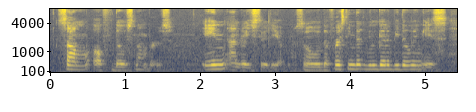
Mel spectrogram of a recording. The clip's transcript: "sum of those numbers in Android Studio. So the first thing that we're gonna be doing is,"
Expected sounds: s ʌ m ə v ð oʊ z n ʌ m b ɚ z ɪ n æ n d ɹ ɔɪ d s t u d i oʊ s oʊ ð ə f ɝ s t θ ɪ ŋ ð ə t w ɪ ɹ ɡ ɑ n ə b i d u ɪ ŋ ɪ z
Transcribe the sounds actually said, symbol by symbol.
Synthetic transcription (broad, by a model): s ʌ m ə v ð oʊ s n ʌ m b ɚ s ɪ n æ n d ɹ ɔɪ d s t u d i oʊ s oʊ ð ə f ɝ s t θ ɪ ŋ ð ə t w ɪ l ɡ ɑ n ə b i d u ɪ ŋ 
